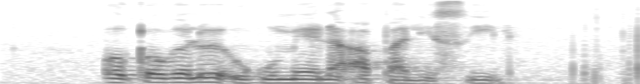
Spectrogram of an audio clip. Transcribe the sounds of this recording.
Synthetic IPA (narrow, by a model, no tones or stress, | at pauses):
ɔǃɔk̬ɛlwɛʔuk̬umɛla̰ʔab̥ʱalisiːlɛ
